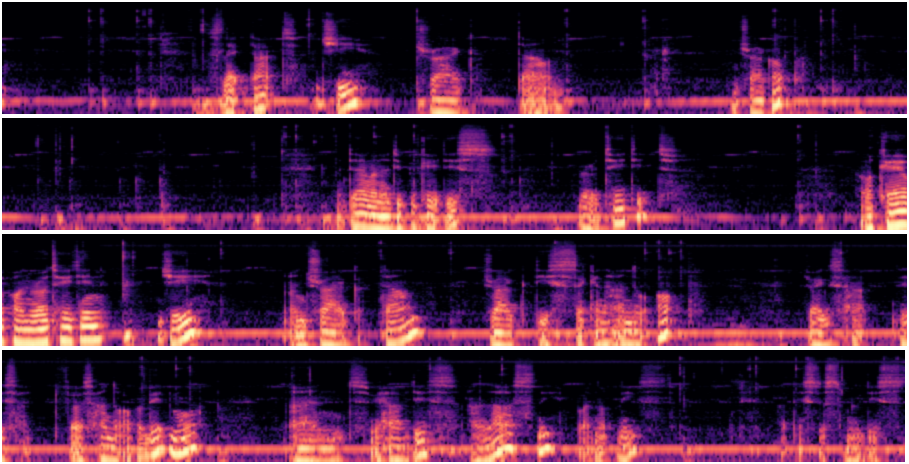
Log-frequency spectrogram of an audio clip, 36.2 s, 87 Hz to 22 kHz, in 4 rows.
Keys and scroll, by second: 2.0 ctrl+s, 3.0 g, 7.9 s, 9.4 s, 12.2 d, 19.3 g, 23.8 s, 28.6 s.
